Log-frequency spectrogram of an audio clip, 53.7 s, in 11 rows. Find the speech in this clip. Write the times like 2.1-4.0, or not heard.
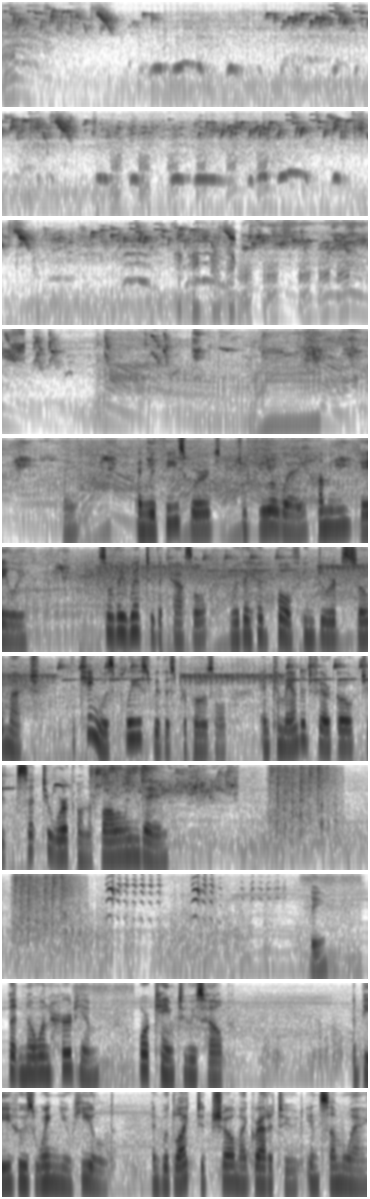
20.3-24.8, 25.7-36.5, 43.1-47.0, 48.6-53.6.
